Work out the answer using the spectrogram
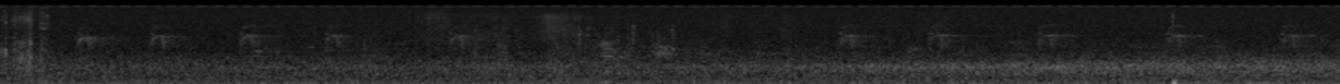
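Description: A bird calling over and over in short, high notes, several a second with small gaps, over steady outdoor background noise. A single sharp knock sounds near the end.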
